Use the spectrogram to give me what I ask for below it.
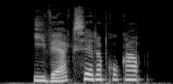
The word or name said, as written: iværksætterprogram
